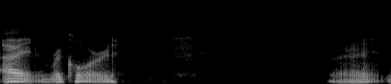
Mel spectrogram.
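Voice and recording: A man talks at a slow pace, his voice carrying vocal fry and a husky, rough edge.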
